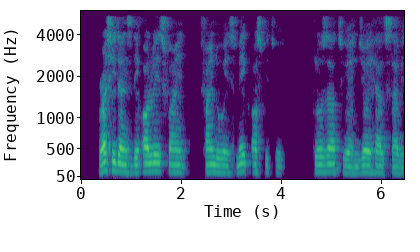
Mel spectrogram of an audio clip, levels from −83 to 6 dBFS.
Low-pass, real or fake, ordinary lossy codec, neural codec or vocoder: 5.4 kHz; fake; MP3, 48 kbps; codec, 16 kHz in and 24 kHz out, 1 kbps, XY-Tokenizer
